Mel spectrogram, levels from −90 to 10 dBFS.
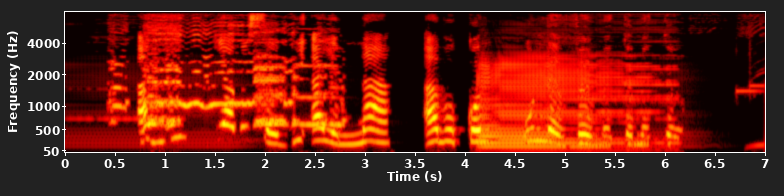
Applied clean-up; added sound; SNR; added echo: classical method spectral subtraction.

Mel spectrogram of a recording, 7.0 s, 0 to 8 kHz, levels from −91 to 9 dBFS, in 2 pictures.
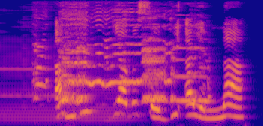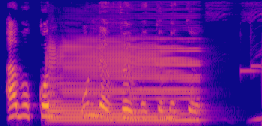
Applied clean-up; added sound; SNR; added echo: classical method log-MMSE.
